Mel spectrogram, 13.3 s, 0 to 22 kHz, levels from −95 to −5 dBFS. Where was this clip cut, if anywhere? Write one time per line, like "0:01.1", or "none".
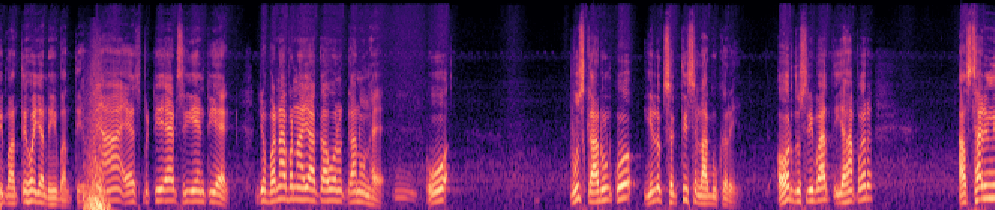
0:01.3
